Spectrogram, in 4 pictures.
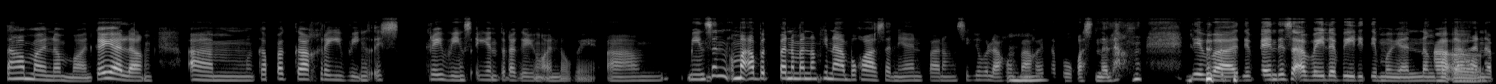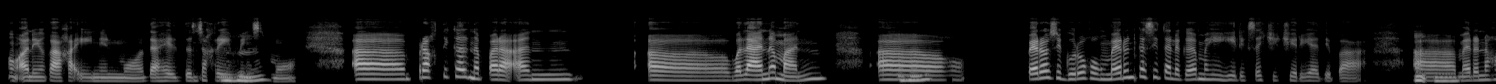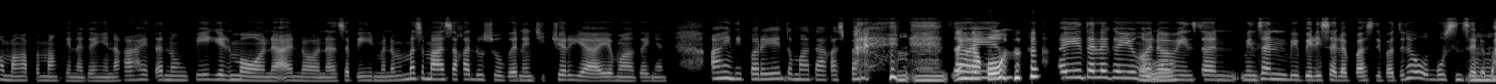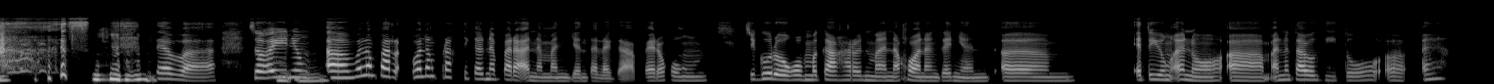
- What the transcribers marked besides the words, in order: tapping; laugh; laughing while speaking: "lang"; laughing while speaking: "rin"; laugh; laughing while speaking: "labas"; chuckle
- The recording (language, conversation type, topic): Filipino, podcast, Paano mo napag-iiba ang tunay na gutom at simpleng pagnanasa lang sa pagkain?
